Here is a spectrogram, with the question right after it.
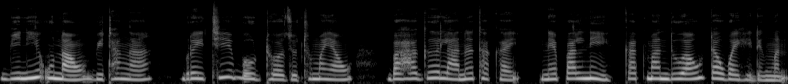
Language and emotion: Bodo, neutral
